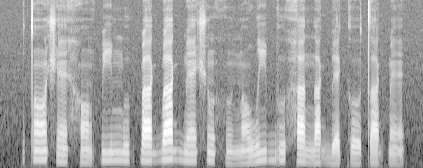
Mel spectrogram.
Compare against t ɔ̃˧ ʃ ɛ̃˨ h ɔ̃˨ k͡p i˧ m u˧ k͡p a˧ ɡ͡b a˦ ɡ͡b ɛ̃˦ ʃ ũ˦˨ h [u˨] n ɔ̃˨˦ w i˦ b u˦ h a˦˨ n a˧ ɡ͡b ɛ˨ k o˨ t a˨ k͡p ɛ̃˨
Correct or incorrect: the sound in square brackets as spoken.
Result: incorrect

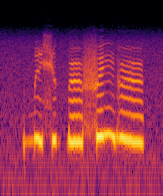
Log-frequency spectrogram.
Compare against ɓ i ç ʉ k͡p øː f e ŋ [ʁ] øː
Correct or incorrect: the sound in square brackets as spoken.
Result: incorrect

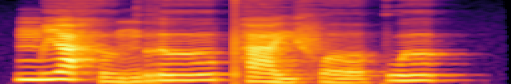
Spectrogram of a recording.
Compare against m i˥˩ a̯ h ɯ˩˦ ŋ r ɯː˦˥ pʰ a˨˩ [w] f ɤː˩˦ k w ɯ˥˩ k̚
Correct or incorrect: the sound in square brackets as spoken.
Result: incorrect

